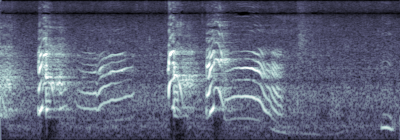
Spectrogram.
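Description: Scottish terrier barking: two bouts of high-pitched, drawn-out barks and yips, the first about half a second in and the second about two seconds in.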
